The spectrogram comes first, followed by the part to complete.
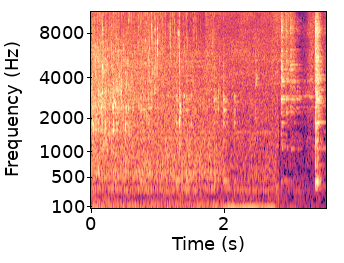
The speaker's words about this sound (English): Now I'm going to hit it with the stock there.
